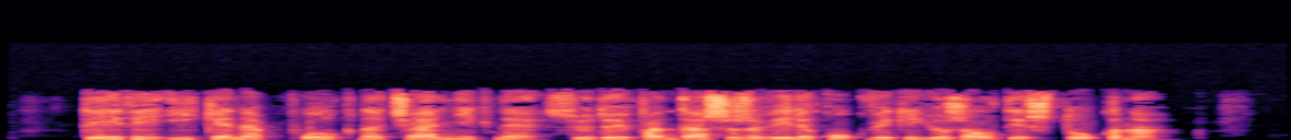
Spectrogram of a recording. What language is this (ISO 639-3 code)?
mrj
